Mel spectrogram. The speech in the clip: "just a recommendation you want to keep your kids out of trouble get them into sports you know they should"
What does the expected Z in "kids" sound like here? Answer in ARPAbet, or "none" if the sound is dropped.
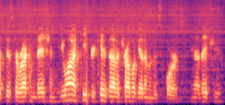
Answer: Z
